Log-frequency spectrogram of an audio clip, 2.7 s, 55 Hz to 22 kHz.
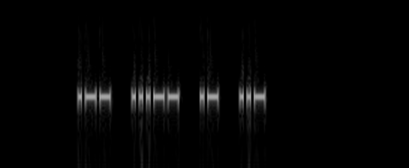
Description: Morse code, heard as a keyed tone, about 50 wpm, spaced as for 36 wpm, 700 Hz. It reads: W3AU
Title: USA Call Signs - 2x Character Spacing - 50wpm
